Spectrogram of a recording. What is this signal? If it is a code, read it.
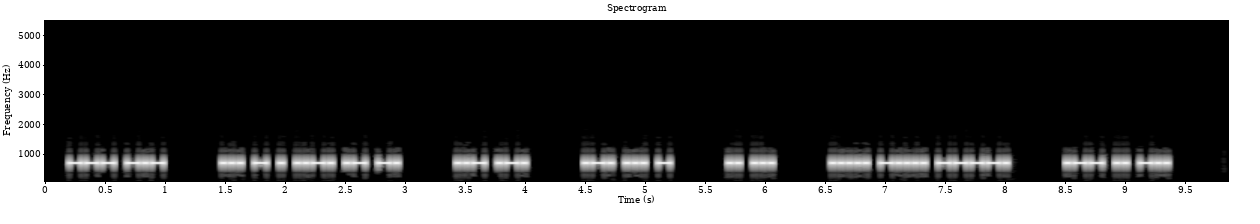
Morse code, heard as a keyed tone, about 34 wpm, 700 Hz. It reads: OK STEFAN UR RST IS 569 WID
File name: UK MASTER QSOs TRAINING / 35WPM / UK MASTER QSOs 0008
